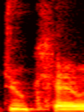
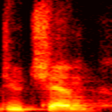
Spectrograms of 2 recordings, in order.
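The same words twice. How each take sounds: First: The C is said as a hard k sound. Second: The C is said as a soft ch sound. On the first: The speaker calls it right. "pronouncing C's as hard C's is preferred" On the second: The speaker calls it wrong. "as opposed to"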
